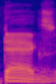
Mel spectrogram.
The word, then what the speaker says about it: DAGs: directed acyclic graphs dags so this is pronounced dags and so I'll be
